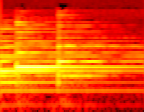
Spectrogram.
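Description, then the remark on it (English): A Nokia cell phone ringtone: two bright electronic notes struck in quick succession, ringing on and slowly fading, clear, with no voices. “It is a Nokia ringtone, a Nokia cell phone.”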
